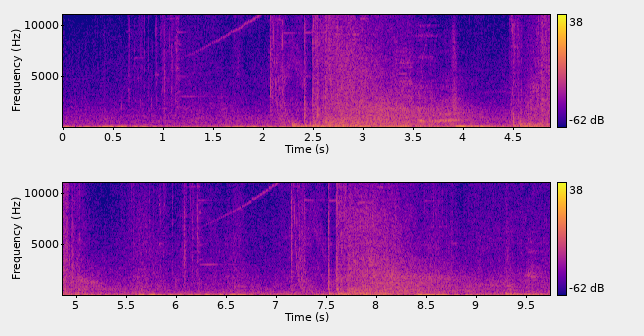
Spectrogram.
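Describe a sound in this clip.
A gun fires in loud bursts, with blasts that boom and echo.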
